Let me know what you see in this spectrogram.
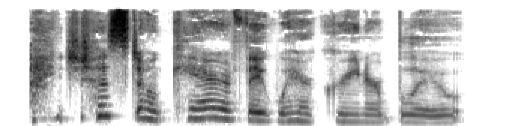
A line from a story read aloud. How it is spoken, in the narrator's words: Chris whines into Adam's neck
